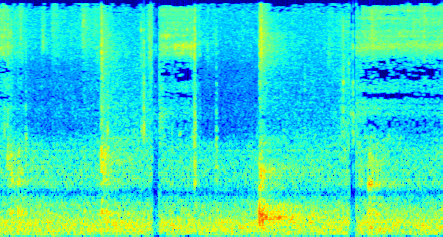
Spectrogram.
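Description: City street ambience: a steady low hum of traffic noise, with a brief louder sound about two and a half seconds in.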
